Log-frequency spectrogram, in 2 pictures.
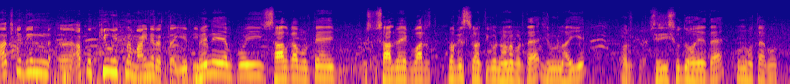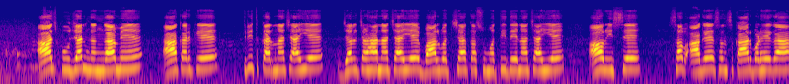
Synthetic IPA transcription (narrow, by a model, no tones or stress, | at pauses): aːd͡ʒked̪ɪnaːp̚kokjũɪt̪namaːɪneɾɐkʰt̪ajed̪imɛ̃ːneɦɐmkoːisaːlkaboːlt̪eɦɛ̃ | ssaːlmẽeːkbaːɾ | məɡɪst̪ɾãːt̪ikon̤aːnabɐɽ̤t̪aɦɛd͡ʒəɾuːɾnəɦaːie | ɔːɾʃɾiːʃʊd̪ʱːɦod͡ʒaːt̪aɦɛpʊnɦoːt̪aɦɛbɔːt̪ | aːd͡ʒpuːd͡ʒənɡə̃ŋɡamẽ | akəɾke | t̪ɾɪt̪ʰkəɾnat͡ʃaːɦie | d͡ʒəlt͡ʃəɽ̤anat͡ʃaːɦiebaːlbətːʃakasumət̪id̪eːnat͡ʃaːɦieɔːɾɪsːe | səbaːɡesə̃nskaːɾbəɽ̤eɡa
